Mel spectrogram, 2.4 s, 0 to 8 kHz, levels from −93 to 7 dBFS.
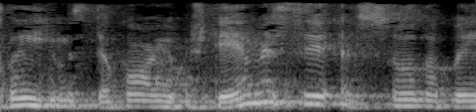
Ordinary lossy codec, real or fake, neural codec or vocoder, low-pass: MP3, 32 kbps; fake; codec, 16 kHz, 8 kbps, FunCodec, trained on Chinese and English, 25 frames a second; 7.2 kHz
